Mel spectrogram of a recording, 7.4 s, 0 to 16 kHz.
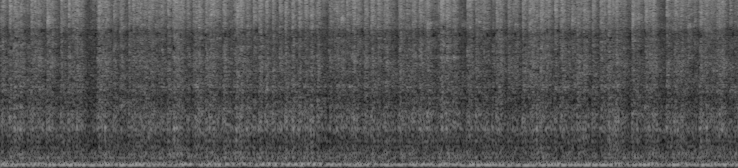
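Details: V8 on first start after about three weeks installing headers and refitting exhaust under the car. Deep, steady, loud rumble with even firing and no knocks or misses; louder under the seat with exhaust vibration there. Smoke is drying header silicone. Healthy idle.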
